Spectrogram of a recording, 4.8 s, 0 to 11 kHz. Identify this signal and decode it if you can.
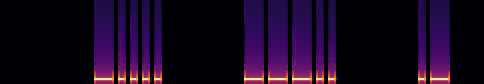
Morse code, heard as a keyed tone, about 20 wpm, spaced as for 8 wpm, 700 Hz. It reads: 68A
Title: 212 Lesson 34e - Number 8 - Three Characters 20wpm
